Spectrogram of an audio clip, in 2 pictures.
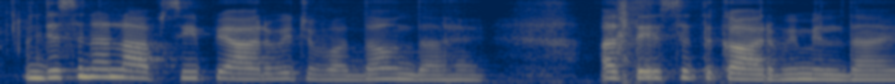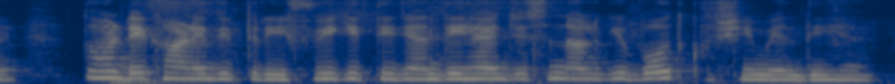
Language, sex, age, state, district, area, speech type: Punjabi, female, 30-45, Punjab, Tarn Taran, urban, spontaneous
